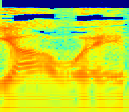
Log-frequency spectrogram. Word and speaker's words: Yahweh: The tetragrammaton YHWH, this is the holiest name of God in the Old Testament scripture, so holy that the Jews never would pronounce it, if you pronounce it, it would be Yahweh, but they never pronounced that.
